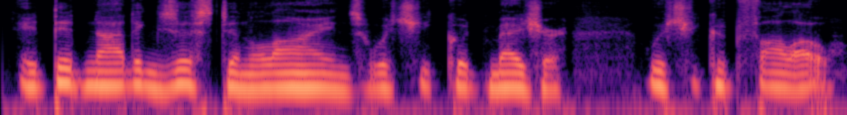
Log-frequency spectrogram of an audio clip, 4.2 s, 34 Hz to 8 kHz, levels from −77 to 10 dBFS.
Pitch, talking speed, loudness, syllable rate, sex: 125 Hz, 200 wpm, -16 LUFS, 5.2 syllables/s, male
